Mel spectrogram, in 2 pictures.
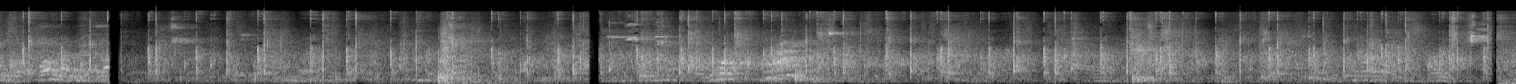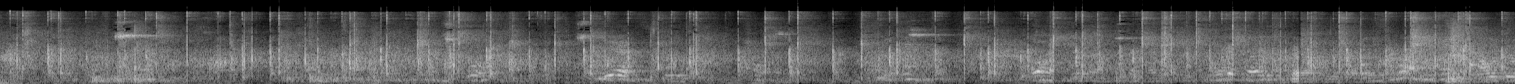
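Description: A table tennis rally against a return board: quick, continuous clicks of the celluloid ball off the rubber bat, the table and the rebound board, several a second, in an echoing hall.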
